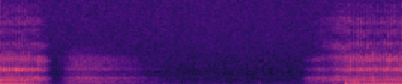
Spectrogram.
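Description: A soft breathy inhalation, a pause, then a loud rattling snore building up; snoring during sleep.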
